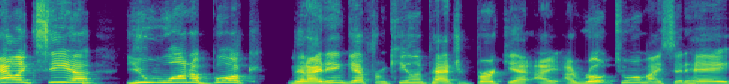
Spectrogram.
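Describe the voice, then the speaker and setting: A man with a high, bright and sharp voice projects loudly at a fairly slow pace, his pitch swinging very widely. The recording is very clean, with a silent background. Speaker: book review livestream host. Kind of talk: casual livestream chat with viewers.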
